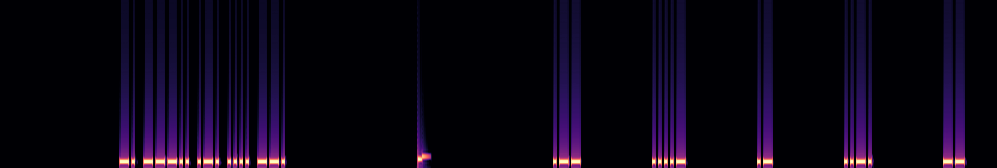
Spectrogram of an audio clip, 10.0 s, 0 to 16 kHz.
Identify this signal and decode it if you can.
Morse code, heard as a keyed tone, about 40 wpm, spaced as for 17 wpm, 700 Hz. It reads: N8RHG W4AFM
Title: USA Call Signs - 5 Characters - 8x Character Spacing - 40wpm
